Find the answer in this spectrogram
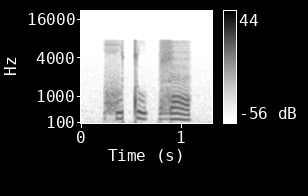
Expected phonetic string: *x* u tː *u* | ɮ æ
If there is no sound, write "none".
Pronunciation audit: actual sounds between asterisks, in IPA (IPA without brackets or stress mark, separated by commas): x, u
